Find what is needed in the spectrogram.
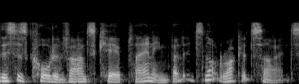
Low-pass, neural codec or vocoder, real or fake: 7.2 kHz; vocoder, 22.05 kHz, 80 mel bands, WaveNeXt; fake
